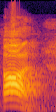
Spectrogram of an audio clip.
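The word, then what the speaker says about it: hour: आर ये H silent होता है हमारा। आर बोला जाता है और एच आर आ की साउंड आ रही है तो वोवेल साउंड है।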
